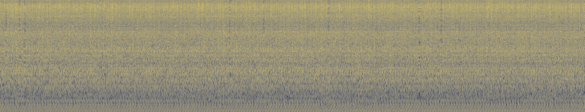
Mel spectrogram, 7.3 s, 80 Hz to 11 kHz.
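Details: Coleman Powermate Pulse 1850 generator, surged when last run over a year ago, now after carb cleaning and new fuel lines, fuel filter and clean spark arrestor. Air box off while the pilot jet mixture is being set. Holds a steady, even speed without surging or hunting; running smoothly.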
